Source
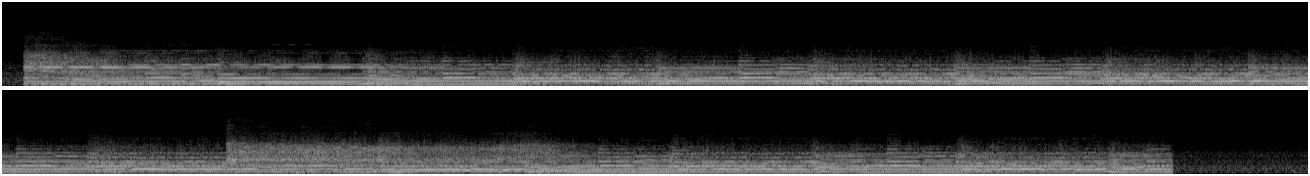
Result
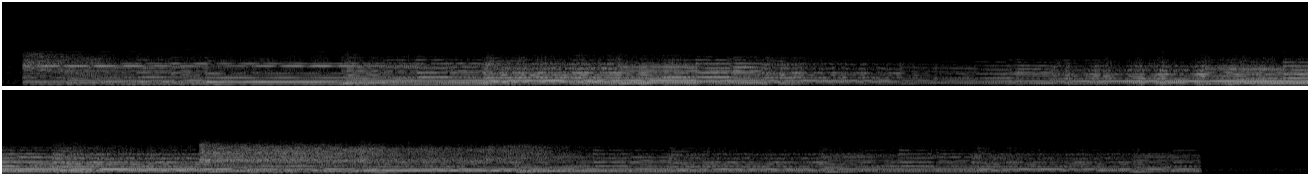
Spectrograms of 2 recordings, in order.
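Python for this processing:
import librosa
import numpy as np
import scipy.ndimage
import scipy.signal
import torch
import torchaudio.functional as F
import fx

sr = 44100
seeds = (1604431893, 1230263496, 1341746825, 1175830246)

y = fx.doppler_pass(x, sr, speed_mps=20, closest_m=11.0, pass_at_s=9.42)
y = scipy.signal.sosfilt(scipy.signal.butter(4, 120.0, 'highpass', fs=sr, output='sos'), y)
y = fx.peak_eq(y, sr, hz=360.0, db=-9.0, octaves=0.85)
y = fx.over_compress(y, sr, threshold_db=-48.0, ratio=-1.0)
y = scipy.signal.sosfilt(scipy.signal.butter(2, 1400.0, 'lowpass', fs=sr, output='sos'), y)
y = y * librosa.db_to_amplitude(9.0)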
